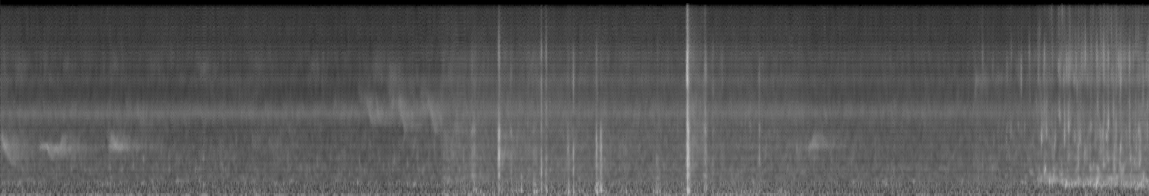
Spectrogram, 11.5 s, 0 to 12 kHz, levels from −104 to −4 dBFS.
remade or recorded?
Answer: remade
